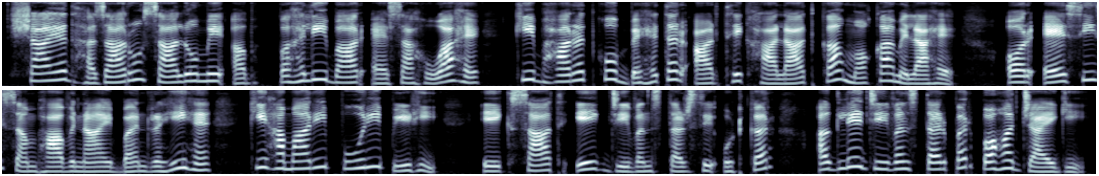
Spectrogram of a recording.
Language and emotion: Hindi, neutral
